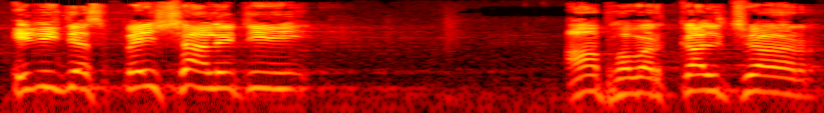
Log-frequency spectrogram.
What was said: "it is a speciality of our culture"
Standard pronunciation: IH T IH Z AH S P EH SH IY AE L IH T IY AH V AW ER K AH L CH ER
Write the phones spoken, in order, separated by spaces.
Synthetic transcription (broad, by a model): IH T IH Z AH S P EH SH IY L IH T IY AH P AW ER K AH L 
